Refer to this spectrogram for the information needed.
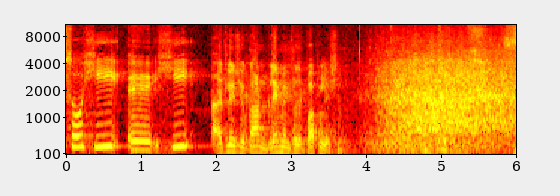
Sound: laughter

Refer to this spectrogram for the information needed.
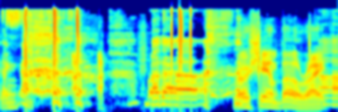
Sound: all laugh

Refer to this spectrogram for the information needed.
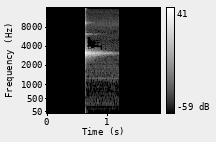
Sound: chirp

